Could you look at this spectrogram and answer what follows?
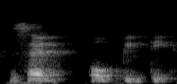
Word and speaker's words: zOpt: Z op Z yeah I spelled as Z op so uh so I'll be referring to zop so don't be alarmed saying that I'm talking about a different company no this is how we pronounce our company uh so coming back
